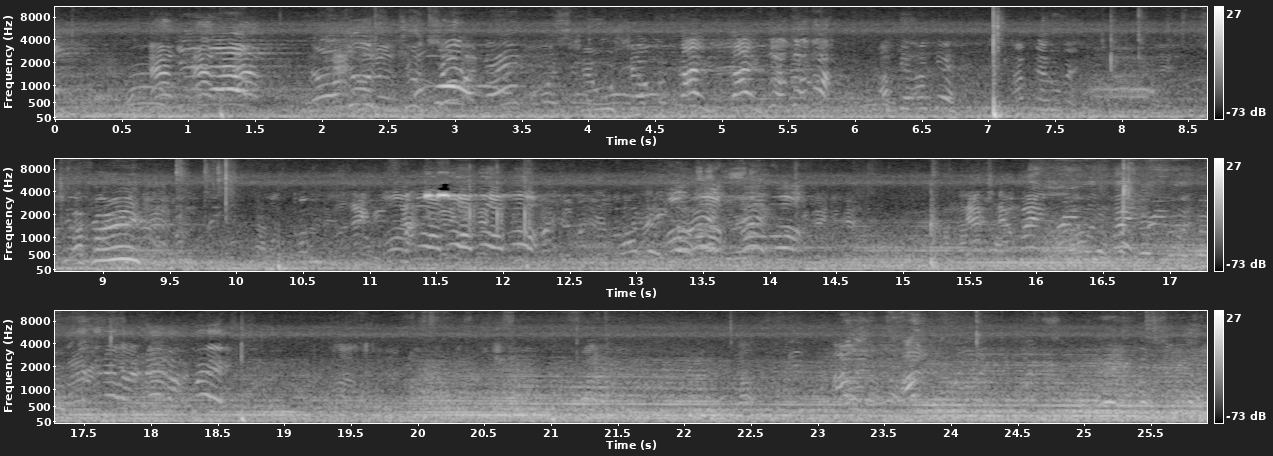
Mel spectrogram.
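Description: Young men shout and call to each other in the distance across an open field.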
